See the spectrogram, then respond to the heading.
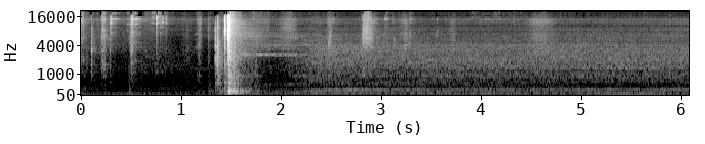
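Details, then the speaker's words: Refrigerated air dryer of a new Quincy QGS 7.5 HP rotary screw compressor system, at first startup on an extension cord: after a brief key jangle, a faint, steady, even low hum. The dryer is running quietly and normally. "Dryer is on and operational. Very quiet so far."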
